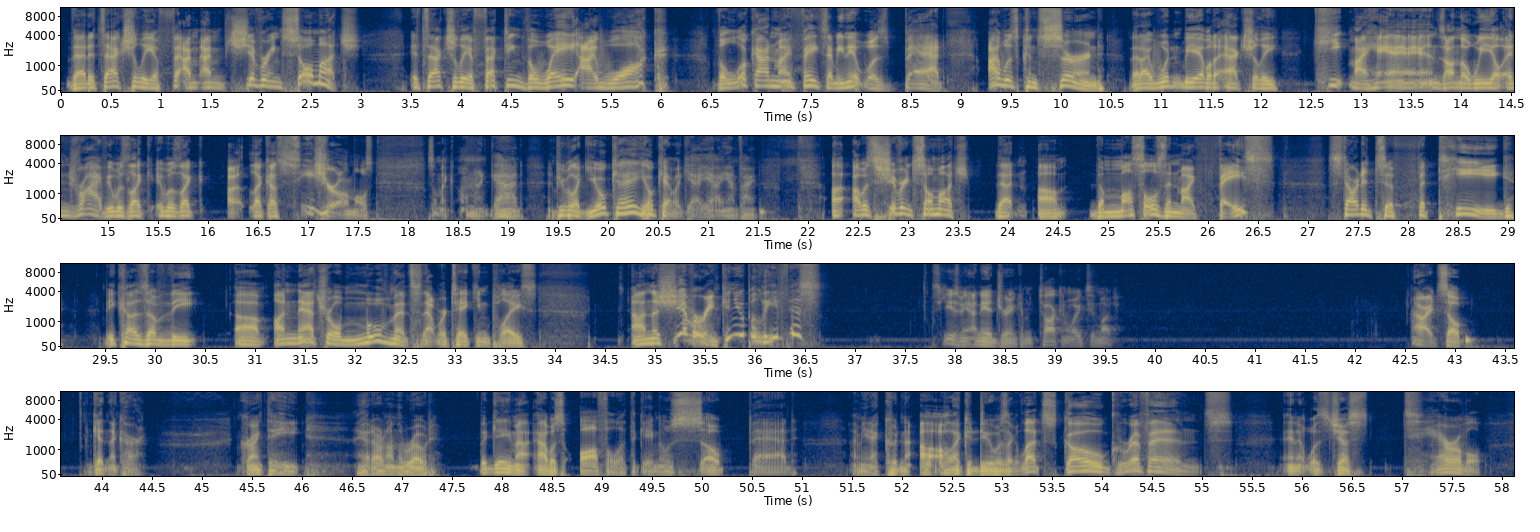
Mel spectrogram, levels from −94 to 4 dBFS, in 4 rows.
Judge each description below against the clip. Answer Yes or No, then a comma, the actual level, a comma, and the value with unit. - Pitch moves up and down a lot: Yes, wide, 8.5 semitones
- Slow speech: No, average, 175 wpm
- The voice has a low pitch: Yes, low, 125 Hz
